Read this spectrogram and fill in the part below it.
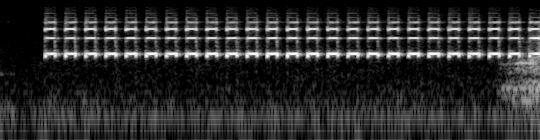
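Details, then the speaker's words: Machine from London, England, run through a step-up converter, tester on the power cord: a fast, even run of high chirps, roughly nine a second, then stops; power is intermittent, a loose wire in the cord is suspected, and the motor tested good. "see what i'm noticing there we could have a loose wire in there couldn't we we're getting power there we're not getting any power wait wait a second now we are"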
